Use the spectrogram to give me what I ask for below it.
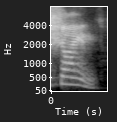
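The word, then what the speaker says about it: sinh: It's not sine. Sine is different.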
